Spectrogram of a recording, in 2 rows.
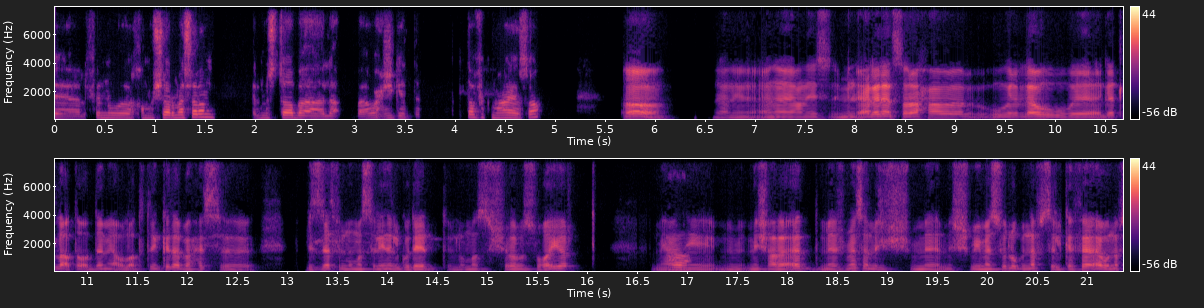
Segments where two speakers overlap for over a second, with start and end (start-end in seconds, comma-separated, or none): none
